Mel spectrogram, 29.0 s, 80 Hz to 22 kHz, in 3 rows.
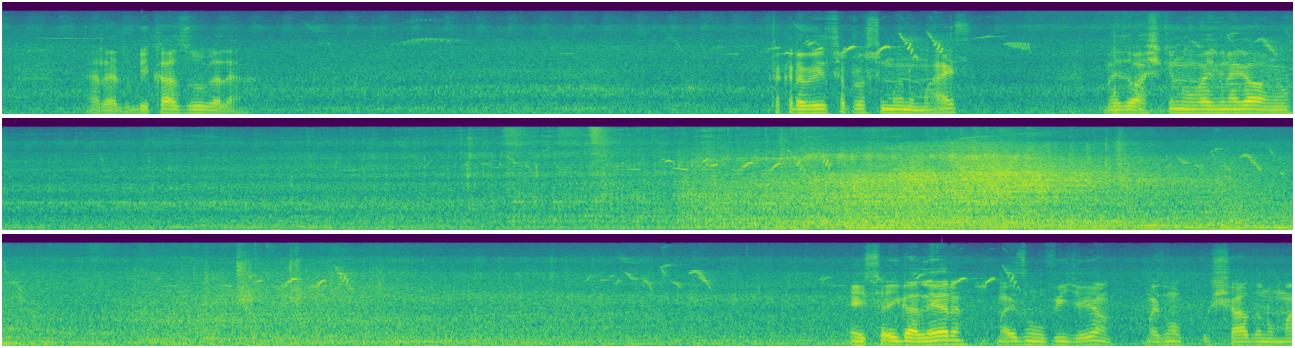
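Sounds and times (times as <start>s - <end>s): birds chirping: 0.0s - 29.0s
vehicle passing by: 1.5s - 29.0s.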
